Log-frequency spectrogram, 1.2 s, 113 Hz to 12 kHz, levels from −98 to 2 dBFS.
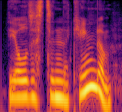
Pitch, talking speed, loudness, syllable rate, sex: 225 Hz, 245 wpm, -13 LUFS, 6.1 syllables/s, female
